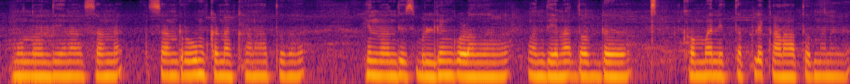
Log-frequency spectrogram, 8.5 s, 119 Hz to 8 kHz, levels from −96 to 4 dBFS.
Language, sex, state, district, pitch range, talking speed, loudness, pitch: Kannada, male, Karnataka, Bijapur, 180-185 Hz, 120 wpm, -22 LUFS, 180 Hz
